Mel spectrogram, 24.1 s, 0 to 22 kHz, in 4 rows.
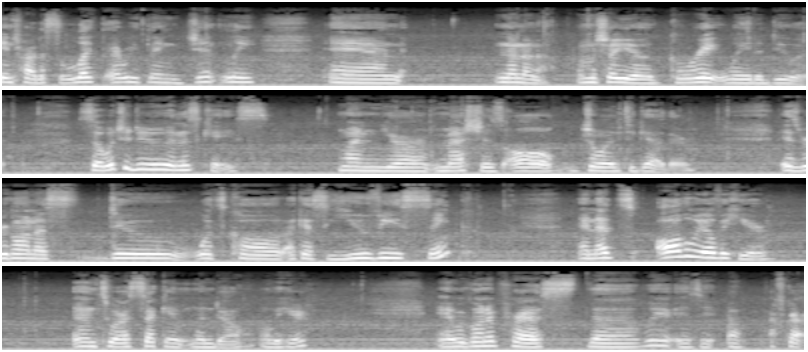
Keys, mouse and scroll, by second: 2.3 middle click, 4.4 a, 5.2 middle click, 9.2 l, 11.4 Tab, 18.3 middle click.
